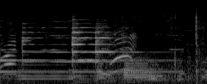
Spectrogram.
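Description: Bell-like chime notes, struck one after another and ringing on, each note sudden with a long fade.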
